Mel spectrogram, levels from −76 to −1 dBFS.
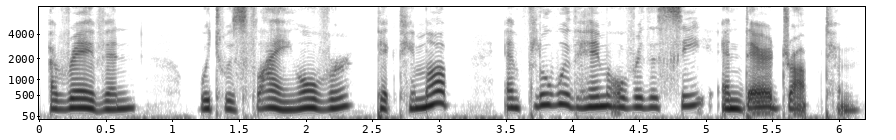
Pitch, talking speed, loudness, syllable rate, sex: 210 Hz, 195 wpm, -19 LUFS, 5.2 syllables/s, female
